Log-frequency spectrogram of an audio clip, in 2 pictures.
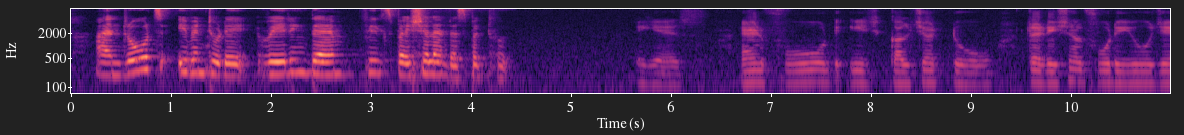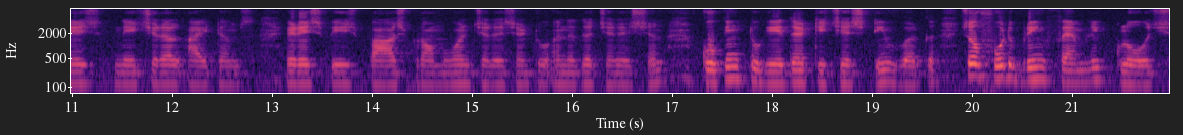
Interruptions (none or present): none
